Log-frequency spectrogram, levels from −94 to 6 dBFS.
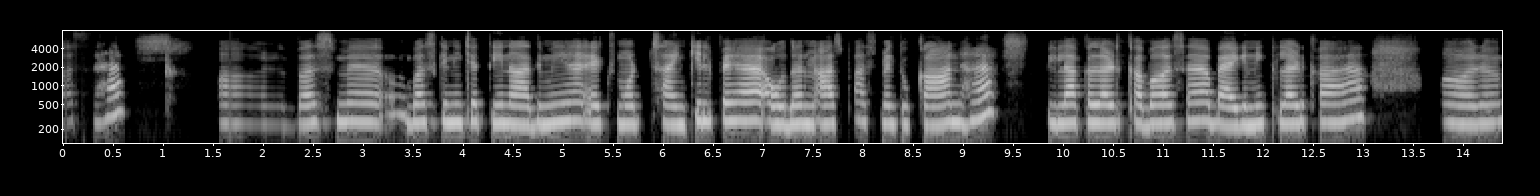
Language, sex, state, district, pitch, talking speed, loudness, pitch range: Hindi, female, Bihar, Begusarai, 250 Hz, 130 wpm, -22 LUFS, 245-265 Hz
